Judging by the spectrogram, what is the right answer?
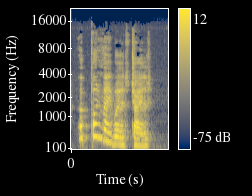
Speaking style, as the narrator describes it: exclaimed the angry Marquise

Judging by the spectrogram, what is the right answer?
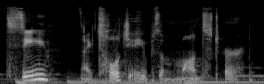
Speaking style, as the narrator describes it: Jim muttered

